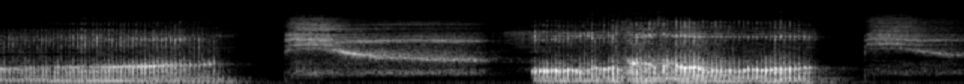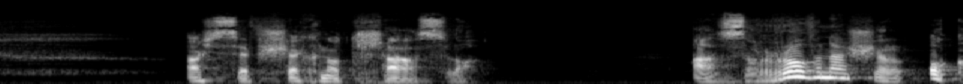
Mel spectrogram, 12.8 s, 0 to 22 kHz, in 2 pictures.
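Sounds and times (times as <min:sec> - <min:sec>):
person imitating a wolf snoring: 0:00.0 - 0:01.7, 0:02.3 - 0:05.5
speech: 0:07.7 - 0:09.7, 0:11.1 - 0:12.8.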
